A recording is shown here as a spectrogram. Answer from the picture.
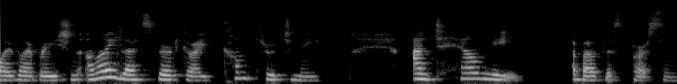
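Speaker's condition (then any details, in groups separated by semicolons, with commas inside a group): No condition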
